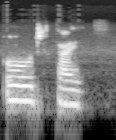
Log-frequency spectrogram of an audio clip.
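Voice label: "hold tight", Nigerian Pidgin, female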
